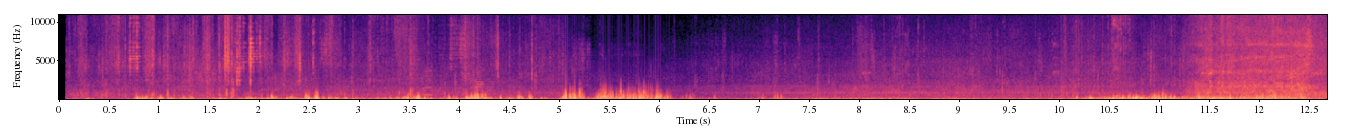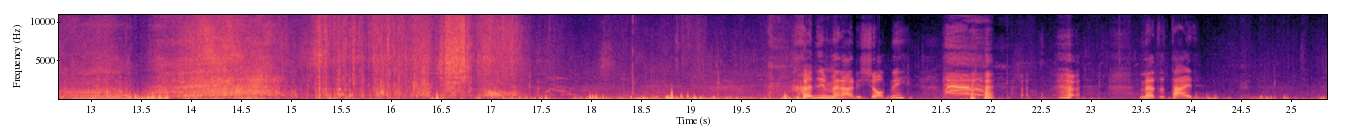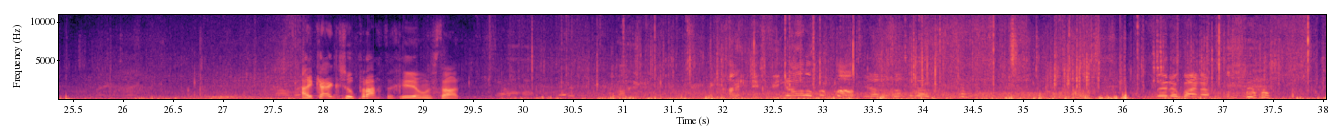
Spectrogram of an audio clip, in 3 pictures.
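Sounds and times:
wind rumbling on microphone: 0.1 - 38.0
ice skates scraping on ice: 7.9 - 18.3, 29.7 - 38.0.

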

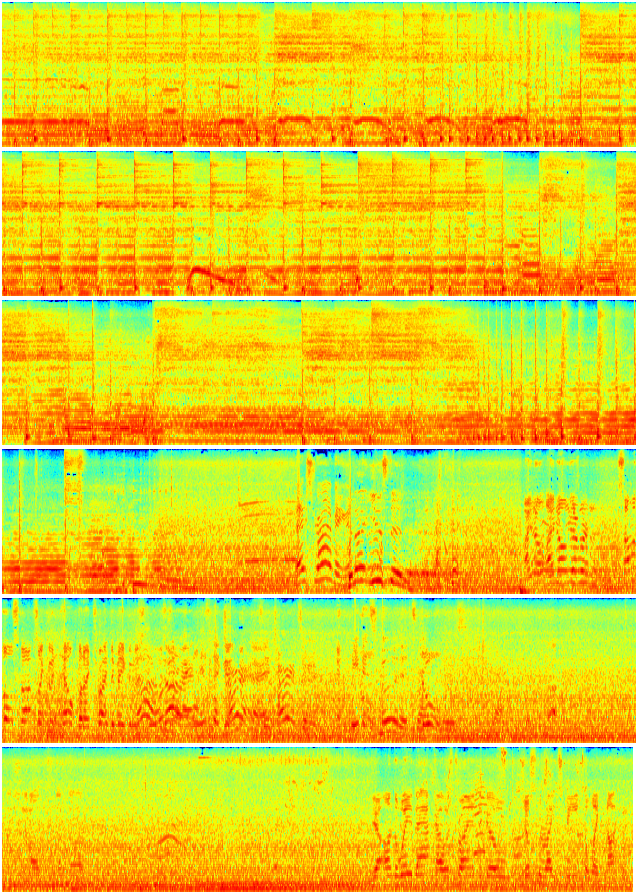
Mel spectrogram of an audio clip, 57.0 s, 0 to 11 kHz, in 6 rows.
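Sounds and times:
electric guitar bending notes: 0.0 - 47.6
drum kit playing: 0.0 - 57.0.

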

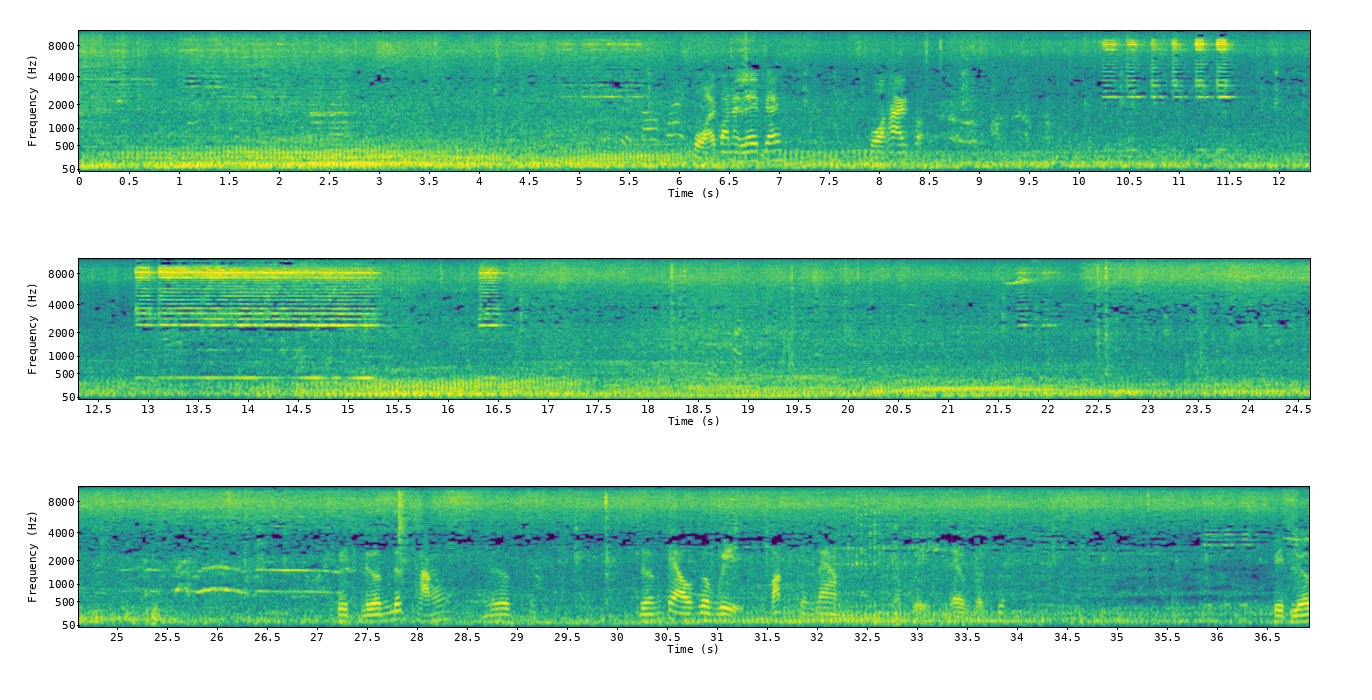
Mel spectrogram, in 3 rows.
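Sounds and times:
street traffic rumble: 0.0 - 36.9
vehicle horns honking: 0.7 - 3.3, 4.8 - 5.9, 10.2 - 11.8, 12.8 - 17.0, 35.6 - 36.9.

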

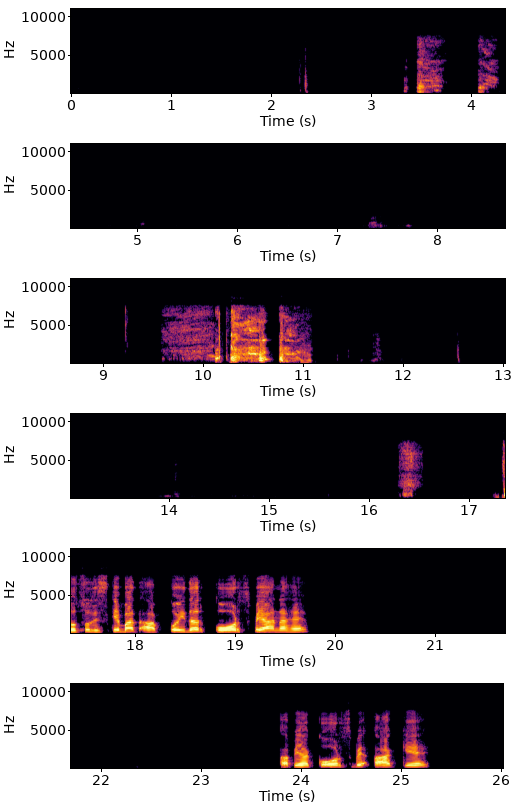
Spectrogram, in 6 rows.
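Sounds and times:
person coughing: 3.4 - 4.3, 9.6 - 11.1
sharp burst of breath: 9.5 - 10.2, 16.3 - 16.6.

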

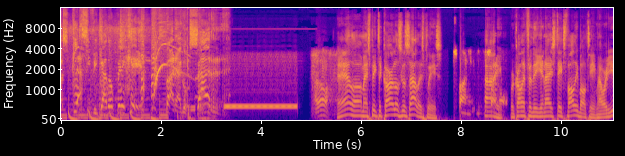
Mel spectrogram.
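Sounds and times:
telephone ringback tone: 3.3 - 4.8.

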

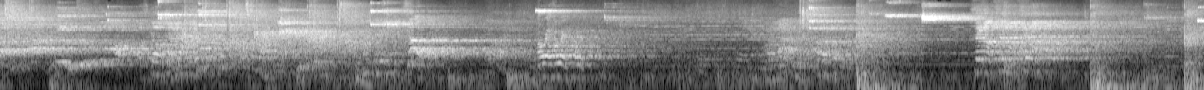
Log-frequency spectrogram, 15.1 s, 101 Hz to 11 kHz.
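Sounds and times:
basketball bouncing on gym floor: 10.7 - 11.1, 13.6 - 15.0.

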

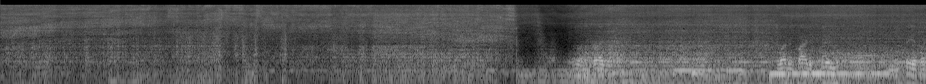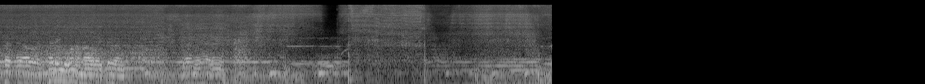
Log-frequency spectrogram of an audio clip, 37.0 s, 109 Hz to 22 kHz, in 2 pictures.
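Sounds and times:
steady hiss: 0.0 - 29.6
flute music: 10.4 - 26.1.

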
